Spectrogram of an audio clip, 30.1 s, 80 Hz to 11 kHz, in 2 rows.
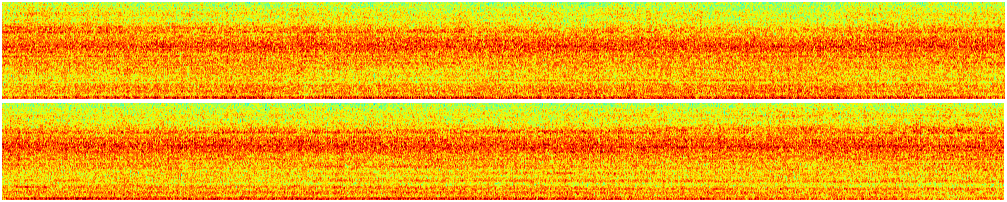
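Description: Logmaster LM1 bandsaw mill running steadily at full cut, its band blade sawing lengthwise through a pine cant to split off boards.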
